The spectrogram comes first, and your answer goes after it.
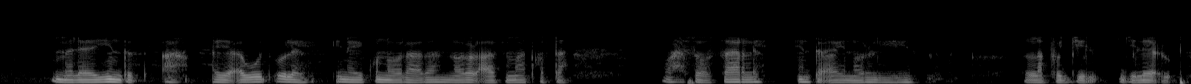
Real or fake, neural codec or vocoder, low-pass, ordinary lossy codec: real; none; 3.6 kHz; none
